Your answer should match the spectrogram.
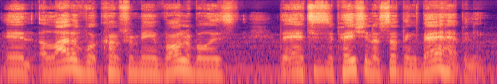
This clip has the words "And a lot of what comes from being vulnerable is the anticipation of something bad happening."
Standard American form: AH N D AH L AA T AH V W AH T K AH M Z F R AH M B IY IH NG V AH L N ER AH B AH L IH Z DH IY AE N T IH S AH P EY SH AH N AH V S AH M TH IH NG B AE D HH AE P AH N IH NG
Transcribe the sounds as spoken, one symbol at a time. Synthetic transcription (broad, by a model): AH N AH L AA T AH V W AH T K AH M Z F R AH M B IY IH NG V AH L N ER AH B L IH Z DH IY AE N T IH S AH P EY SH AH N AH V S AH M TH IH NG B AE D HH AE P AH N IH NG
